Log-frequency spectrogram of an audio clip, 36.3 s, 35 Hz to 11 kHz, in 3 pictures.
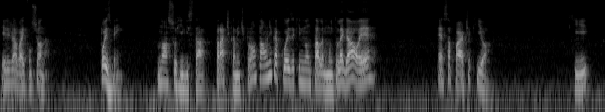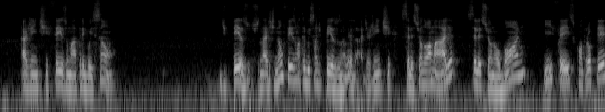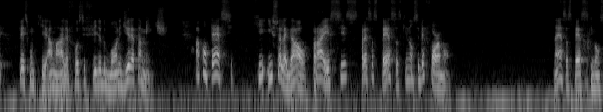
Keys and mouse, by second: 0.5 shift+middle click, 1.0 ctrl+middle click, 1.6 shift+middle click, 2.5 ctrl+middle click, 3.4 click, 3.7 g, 7.2 middle click, 8.3 shift+middle click, 8.6 shift+middle click, 8.8 ctrl+middle click, 9.8 middle click, 11.3 shift+middle click, 11.9 ctrl+middle click, 13.3 ctrl+middle click, 13.4 shift+middle click, 14.1 shift+middle click, 14.2 shift+middle click, 14.3 shift+middle click, 15.1 alt+g, 15.8 ctrl+middle click, 16.3 shift+middle click, 17.1 middle click, 20.3 click, 22.0 shift+click, 23.6 ctrl+p, 25.7 Down, 26.0 Down, 26.4 Down, 30.1 click, 30.6 g, 31.9 click, 32.3 g, 33.5 click, 34.2 click, 34.5 g.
